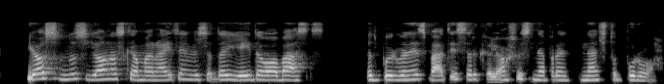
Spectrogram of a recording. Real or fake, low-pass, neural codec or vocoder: real; 7.2 kHz; none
